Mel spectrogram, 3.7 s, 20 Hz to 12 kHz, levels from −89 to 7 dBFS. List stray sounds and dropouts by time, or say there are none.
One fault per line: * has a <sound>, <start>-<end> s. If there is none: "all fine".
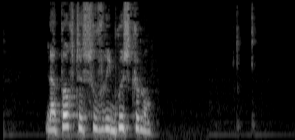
all fine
